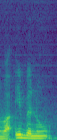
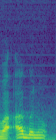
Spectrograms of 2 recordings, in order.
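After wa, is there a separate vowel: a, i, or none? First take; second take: i; a. First: A separate i vowel is sounded before bnu. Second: A separate a vowel is sounded before bnu. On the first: "bukan wa ibnu" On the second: "Bukan wa abnu"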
